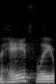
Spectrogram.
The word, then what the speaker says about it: Hayley: Maryland uh led by Jim Hayley rhymes with safely finished second in Atlantic League this year uh and al along with with Jeff Watkins.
